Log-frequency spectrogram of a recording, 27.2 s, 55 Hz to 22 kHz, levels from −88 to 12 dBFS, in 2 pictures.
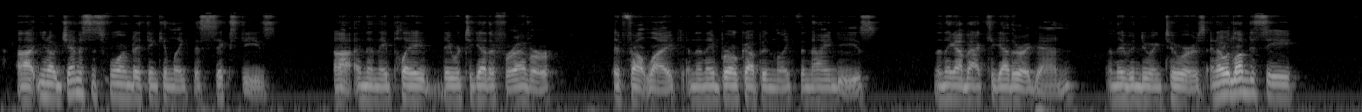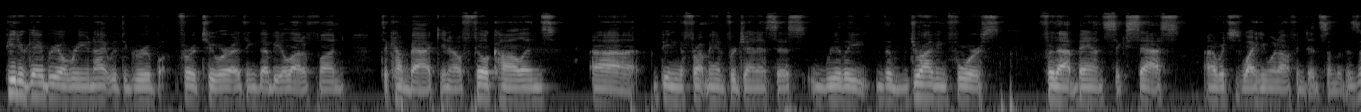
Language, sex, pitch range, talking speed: English, male, 105-125 Hz, 220 wpm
